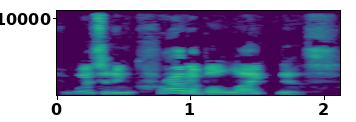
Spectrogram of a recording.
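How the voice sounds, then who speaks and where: A man voicing a polite, gently concerned woman schoolteacher from a novel, questioning in a measured manner. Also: high voice, big pitch swings, slightly rough, voice pushed up, heavily acted, rough recording. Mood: probing, concerned.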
